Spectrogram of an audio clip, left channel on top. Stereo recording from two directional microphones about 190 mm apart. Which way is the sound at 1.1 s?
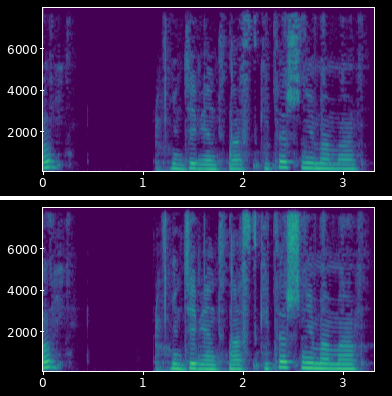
30° right (ahead or behind).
